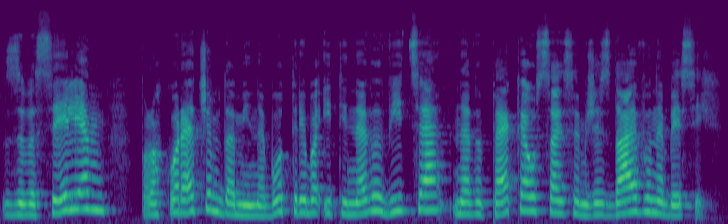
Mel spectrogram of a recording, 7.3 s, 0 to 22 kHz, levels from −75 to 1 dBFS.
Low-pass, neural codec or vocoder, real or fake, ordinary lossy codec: 19.8 kHz; vocoder, 44.1 kHz, 128 mel bands, Pupu-Vocoder; fake; none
